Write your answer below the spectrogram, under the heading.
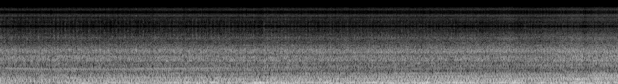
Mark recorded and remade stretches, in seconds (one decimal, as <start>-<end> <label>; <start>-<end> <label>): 0.0-6.2 recorded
